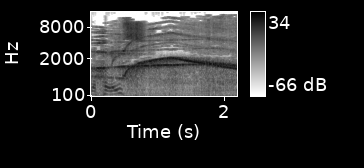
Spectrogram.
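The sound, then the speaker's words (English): Police motorbike sirens pass in central London near Big Ben, starting with quick wavering wails, then a long, loud tone that rises and holds, sinking slowly, all over a constant background din. “couple of police motorbikes going past there. I wonder what they're looking for.”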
